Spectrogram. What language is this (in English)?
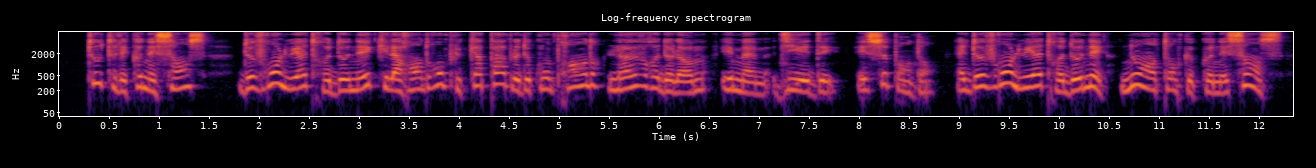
French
